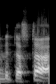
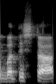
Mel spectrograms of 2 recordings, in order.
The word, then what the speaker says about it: वितस्ता: कि बतिस्टा है ना यहां वितष्टा है पर इसको मिस प्रोना प्रोनाउंस करें और बोले बतिष्ठा तो बतिष्ठा एक डब्ल्यूडब्ल्यूई फाइटर था।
